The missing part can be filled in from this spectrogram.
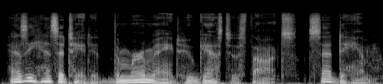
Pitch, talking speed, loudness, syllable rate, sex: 95 Hz, 190 wpm, -20 LUFS, 4.8 syllables/s, male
